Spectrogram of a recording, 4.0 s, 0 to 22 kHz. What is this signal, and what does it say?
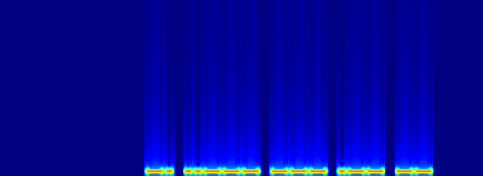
Morse code, heard as a keyed tone, about 30 wpm, 700 Hz. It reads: N2OWM
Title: USA Call Signs - 5 Characters - Repeated 3x - 30wpm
